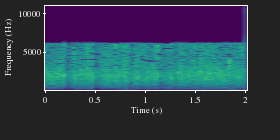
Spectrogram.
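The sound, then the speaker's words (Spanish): Sustained audience applause at an award ceremony in Vizcaya as a first-prize winner is announced: dense, even clapping that carries steadily through the whole clip with no voices over it. “Un aplauso para Campo y Ochandiano. Felicidades a esta firma también.”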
